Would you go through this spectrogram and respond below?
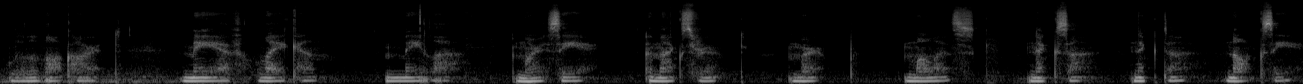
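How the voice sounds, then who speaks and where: A woman who makes ASMR videos, softly whispering credits in a measured way. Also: low-pitched, creaky, a little hiss or hum.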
